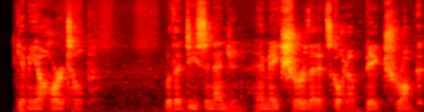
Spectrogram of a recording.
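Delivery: put-on weird, odd Irish accent. Quoting a film line, doing a weird Irish Dwight voice. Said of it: "That's a weird Irish Dwight I did".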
